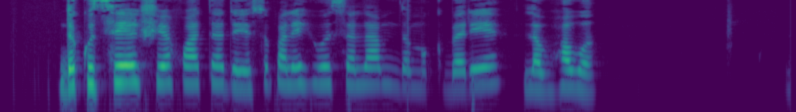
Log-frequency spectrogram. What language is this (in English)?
Pashto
